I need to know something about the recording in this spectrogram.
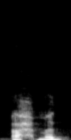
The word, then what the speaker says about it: أحمد: Like the name of أحمد, there is سكون on ح, so we don't pronounce it أحمد or أحمد or أحمد, it's أح مد.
